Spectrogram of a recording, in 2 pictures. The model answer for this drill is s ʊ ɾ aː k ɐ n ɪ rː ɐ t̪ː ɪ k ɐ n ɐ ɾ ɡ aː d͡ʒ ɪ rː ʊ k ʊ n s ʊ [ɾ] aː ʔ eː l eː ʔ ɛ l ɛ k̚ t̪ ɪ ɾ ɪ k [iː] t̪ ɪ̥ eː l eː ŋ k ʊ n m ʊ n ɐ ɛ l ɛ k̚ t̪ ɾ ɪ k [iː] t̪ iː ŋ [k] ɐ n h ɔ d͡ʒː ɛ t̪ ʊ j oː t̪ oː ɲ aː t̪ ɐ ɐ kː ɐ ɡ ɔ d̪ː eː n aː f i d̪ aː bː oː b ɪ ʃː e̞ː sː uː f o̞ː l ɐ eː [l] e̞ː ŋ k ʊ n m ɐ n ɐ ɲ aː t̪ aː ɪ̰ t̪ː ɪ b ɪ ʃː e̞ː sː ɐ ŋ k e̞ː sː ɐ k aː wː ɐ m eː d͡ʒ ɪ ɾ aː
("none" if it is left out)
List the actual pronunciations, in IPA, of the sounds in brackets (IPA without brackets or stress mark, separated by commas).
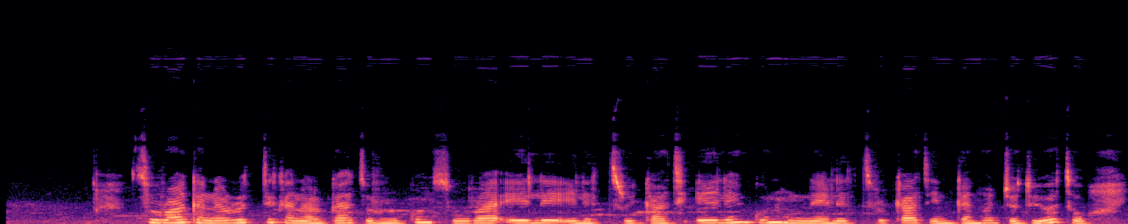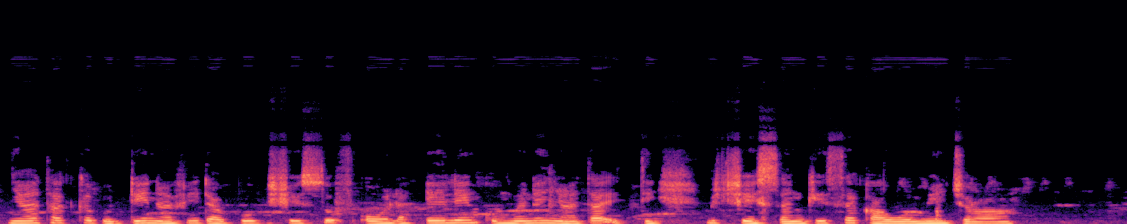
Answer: ɾ, aː, aː, k, l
